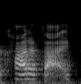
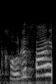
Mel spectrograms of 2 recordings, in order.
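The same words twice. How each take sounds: First: "codify" with a short open o, like "cod"; pronunciation check. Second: "codify" with a long o, like "code"; pronunciation check. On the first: Reader unsure how codify is said, trying "codify" with a short open o. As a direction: say "codify" as KAH-dih-fy. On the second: Reader unsure how codify is said, trying "codify" with a long o. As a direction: say "codify" as COE-dih-fy. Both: Shown as a demonstration. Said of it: "is it codify or codify?".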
